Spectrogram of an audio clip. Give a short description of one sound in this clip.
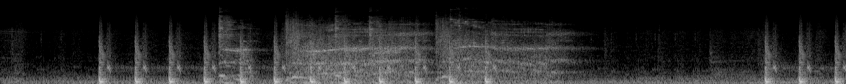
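Sword blows strike in a rapid series of sharp hits.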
